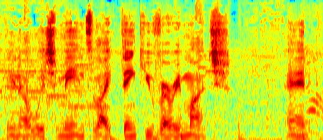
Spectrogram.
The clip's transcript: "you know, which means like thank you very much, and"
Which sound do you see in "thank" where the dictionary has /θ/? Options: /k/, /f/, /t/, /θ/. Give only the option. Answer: /θ/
